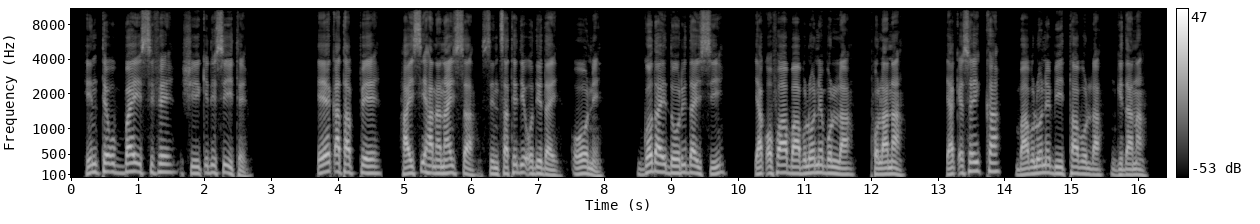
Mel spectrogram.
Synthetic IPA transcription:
hɪnt̪ːɛʊbːɐjɪsːɪfɛʃiːkʼːɪd̪ɪsɪːt̪ɛ̰ | ʔe̞ːkʼɐt̪ɐpːɛ | hɐjsːɪɦɐnɐnɐjsːɐsɪnt͡sːɐt̪ɪd̪ɪɔd̪ɪd̪ɐjʔoːnɛ̰ | ɡɔd̪ɐjd̪o̞ːɾɪd̪ɐjsːɪ | jɐkʼɔfaːbaːbʊlo̞ːnɛbɔlːɐ | pʰɔlɐnɐ | jɐkʼɛsɔjkːɐ | baːbʊlo̞ːnɛbiːt̪ːaːbɔlːɐɡɪd̪ɐnɐ

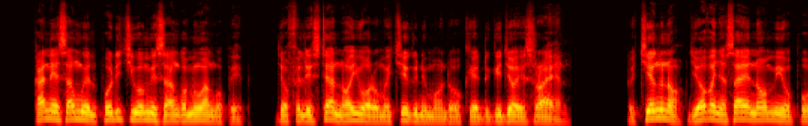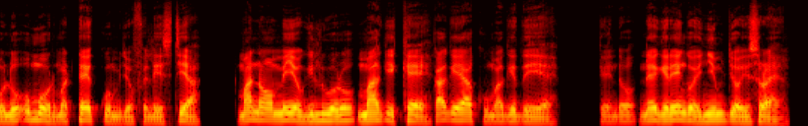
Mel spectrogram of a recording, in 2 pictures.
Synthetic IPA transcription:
kanɪsamuɛlpodt͡ʃiwomɪsa̰ŋɡɔmɪwaŋopep | d͡ʒɔfɪlɪstɪanɔjwɔɾɔmat͡ʃjeɡnɪmɔndɔo̰kedɡɪd͡ʒɔɪsɾaɛ̰l | tɔt͡ʃjeŋnɔd͡ʒɛhɔvaɲasajenɔmɪjɔpoloʔomormatɛkːwomd͡ʒɔfɪlɪstɪa | manɔmɪjɔɡɪlwoɾomaɡɪkɛkaɡɪakumaɡɪd̪ɪjɛ | kendonɛɡɪɾɪŋɡɔeɲimd͡ʒɔɪsɾaɛ̰l

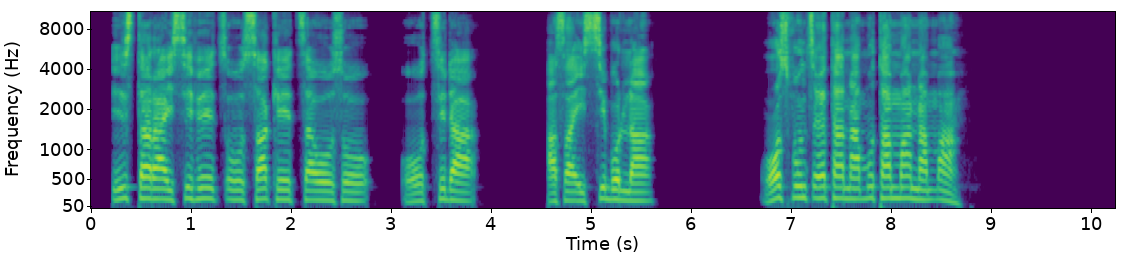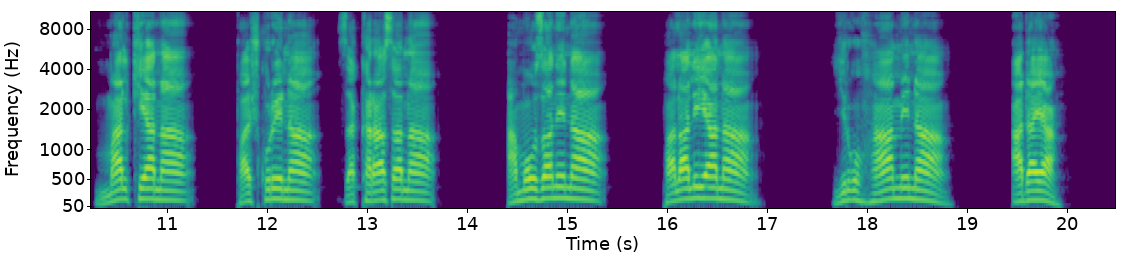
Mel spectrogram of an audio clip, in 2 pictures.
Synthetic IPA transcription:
ʔɪst̪ːɐɾɐɪsːɪfɛt͡sʼo̞ːsːɐke̞ːt͡sːɐo̞ːsɔ | o̞ːt͡sːɪd̪ɐː | sɐjɪsːɪbɔlːɐ | ʔospʊnt͡sʼeːt̪ɐnɐmːʊt̪ɐmːɐnɐmːɐ | mɐlkːɪjɐna | pɐʃkʊɾɛna | z̥ɐkːɐɾasɐnaː | ɐ̰moːzɐnɪna | pɐlɐlɪjana | jɪɾʊɦaːmɪna | ɐd̪ɐjɐ

